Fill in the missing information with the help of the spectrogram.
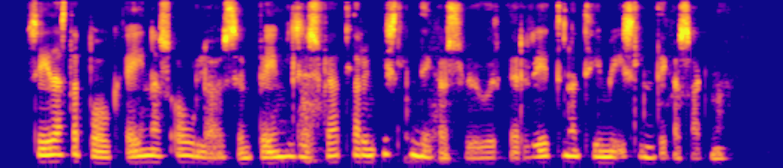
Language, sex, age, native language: Icelandic, female, 30-39, Icelandic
